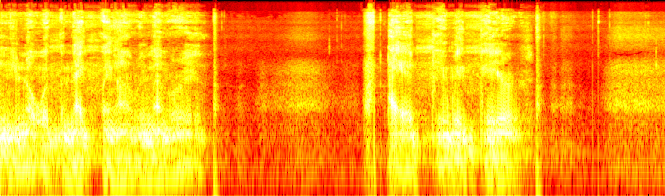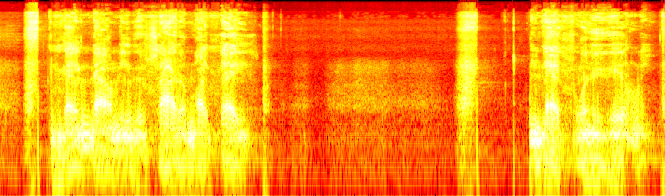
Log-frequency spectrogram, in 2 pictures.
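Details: Adult female former smoker with squamous cell cancer of the mouth, then the larynx; voice box removed, neck stoma, speaks via voice prosthesis through the esophageal wall; alaryngeal speech after total laryngectomy (tracheoesophageal voice)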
